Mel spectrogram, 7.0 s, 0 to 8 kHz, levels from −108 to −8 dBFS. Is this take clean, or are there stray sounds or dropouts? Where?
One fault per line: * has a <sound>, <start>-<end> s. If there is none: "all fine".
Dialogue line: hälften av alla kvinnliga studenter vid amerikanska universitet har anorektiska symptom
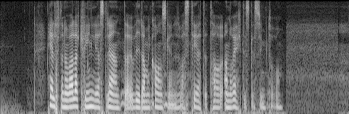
all fine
